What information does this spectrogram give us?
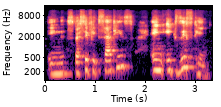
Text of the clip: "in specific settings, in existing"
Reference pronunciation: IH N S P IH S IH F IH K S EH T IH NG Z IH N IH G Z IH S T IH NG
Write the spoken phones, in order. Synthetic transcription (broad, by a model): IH N S P IH S IH F IH K S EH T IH Z IH N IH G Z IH S T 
